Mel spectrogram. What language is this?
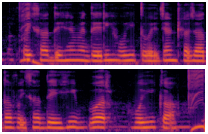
Chhattisgarhi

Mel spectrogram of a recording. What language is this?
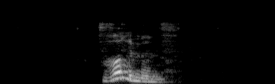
Kabyle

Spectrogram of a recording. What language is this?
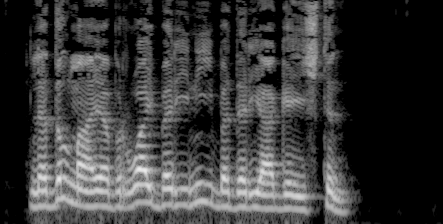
Central Kurdish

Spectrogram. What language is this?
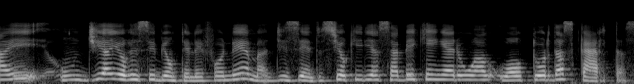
Portuguese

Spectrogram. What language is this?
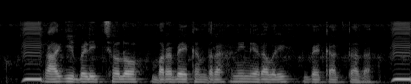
Kannada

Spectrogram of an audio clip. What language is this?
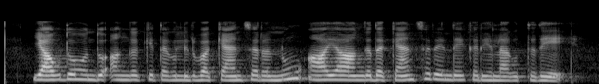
Kannada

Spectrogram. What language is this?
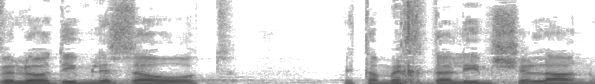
Hebrew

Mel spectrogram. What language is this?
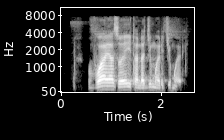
Taita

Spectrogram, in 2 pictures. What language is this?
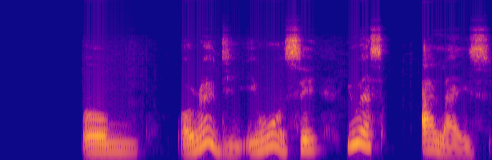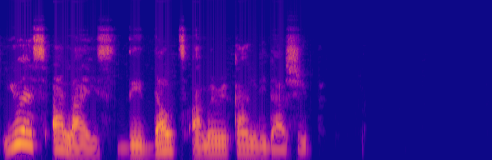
Nigerian Pidgin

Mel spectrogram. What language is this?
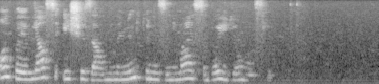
Russian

